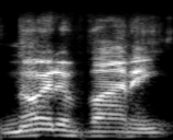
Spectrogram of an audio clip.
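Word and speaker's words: Noitavonni: It's Notavani. It's innovation spelled backwards.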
